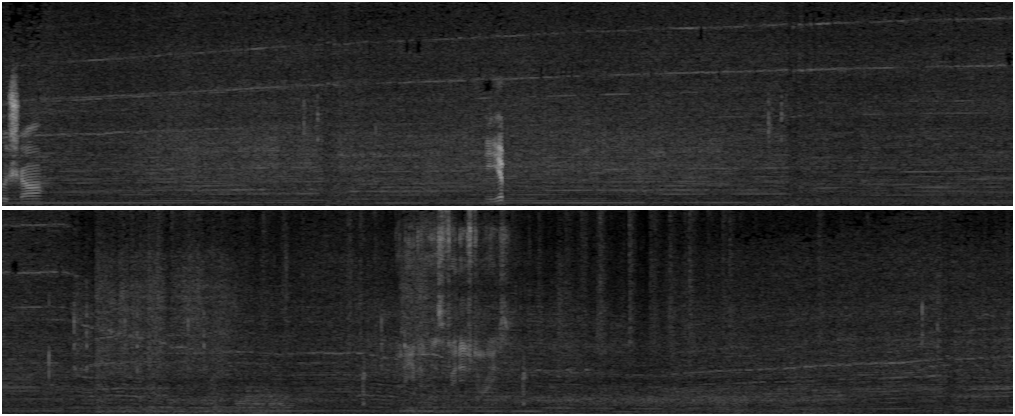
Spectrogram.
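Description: A racing car engine drones steadily, its pitch shifting as gears change.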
